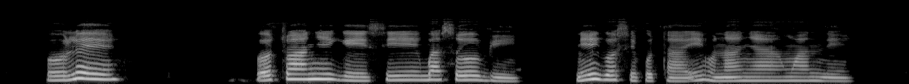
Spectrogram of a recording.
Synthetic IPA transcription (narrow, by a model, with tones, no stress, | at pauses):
o˨le˦ | o˦tʊ˦a˦ɲɪ˦ɡe˨si˦ɡ͡ba˦so˦bi˨ | ni˦ɡo˦sɪ˨pʊ˨ta˨ɪ˦ɦʊ˨na˦ɲa˦ŋʷa˦n̩˦dɪ˦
